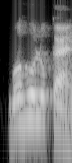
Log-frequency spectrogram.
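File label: "berhulukan", Malay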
